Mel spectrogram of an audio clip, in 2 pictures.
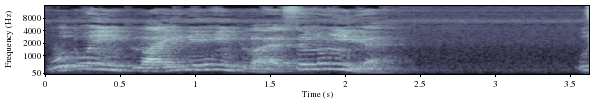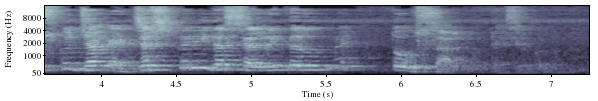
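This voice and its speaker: A man's voice: very high-pitched, very animated, normal speed, darkish tone. A man teaching a class, explaining step by step and putting questions to his students. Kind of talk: classroom lecture. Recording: echoey room from far off.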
